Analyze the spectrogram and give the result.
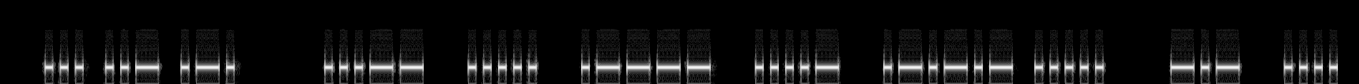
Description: Morse code, heard as a keyed tone, about 16 wpm, spaced as for 13 wpm, 800 Hz. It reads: SUR 3514.5 KH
